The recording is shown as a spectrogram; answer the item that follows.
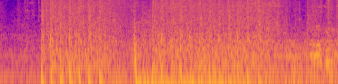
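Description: Sustained gunfire from Death Stranding Director's Cut, a dense fusillade of rapid machine-gun bursts that kicks in hard after a quiet half second and surges again midway, loud and continuous.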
